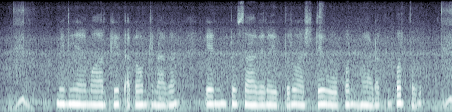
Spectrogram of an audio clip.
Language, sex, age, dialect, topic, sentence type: Kannada, female, 46-50, Northeastern, banking, statement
